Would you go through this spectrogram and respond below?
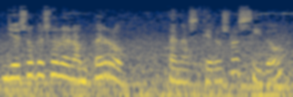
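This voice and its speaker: Brief: mocking street cop, put on by a man, very high and quick, over heavy traffic noise. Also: lively intonation. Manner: mocking, offhand. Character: gruff male police officer mocking a rookie.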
